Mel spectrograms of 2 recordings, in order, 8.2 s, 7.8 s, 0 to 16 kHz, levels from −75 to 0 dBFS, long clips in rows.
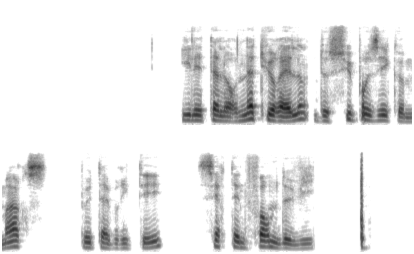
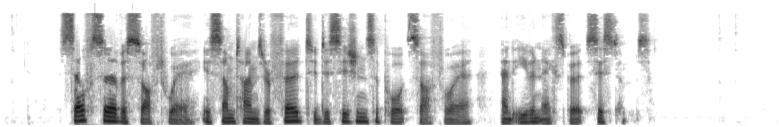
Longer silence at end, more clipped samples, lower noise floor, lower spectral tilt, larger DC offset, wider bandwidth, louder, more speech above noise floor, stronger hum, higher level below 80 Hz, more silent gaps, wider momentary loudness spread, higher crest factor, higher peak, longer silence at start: second, 0.5 s vs 1.3 s; neither; first, under -90 dBFS vs -73 dBFS; about the same, -4 dB/octave vs -3.5 dB/octave; neither; second, 8 kHz vs 11.5 kHz; second, -21 LUFS vs -14 LUFS; first, over 69 dB vs 58 dB; neither; second, -74 dBFS vs -38 dBFS; first, 4.56-4.89 s, 5.40-5.46 s, 5.72-6.05 s, 6.35-6.39 s, 7.24-7.67 s vs none; about the same, 13 LU vs 12 LU; first, 22 dB vs 16 dB; about the same, -2 dBFS vs 0 dBFS; first, 1.8 s vs 0.6 s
